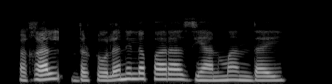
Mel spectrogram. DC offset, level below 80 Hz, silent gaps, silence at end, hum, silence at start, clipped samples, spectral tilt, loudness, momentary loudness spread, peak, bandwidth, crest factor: under 0.1%; -76 dBFS; 0.64-0.71 s; 0.5 s; none; 0.2 s; under 0.1%; -7 dB/octave; -26 LUFS; 8 LU; -8 dBFS; 9 kHz; 18 dB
